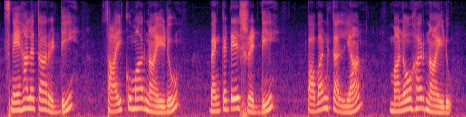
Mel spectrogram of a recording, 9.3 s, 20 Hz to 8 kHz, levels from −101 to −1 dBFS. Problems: constant background noise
